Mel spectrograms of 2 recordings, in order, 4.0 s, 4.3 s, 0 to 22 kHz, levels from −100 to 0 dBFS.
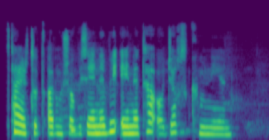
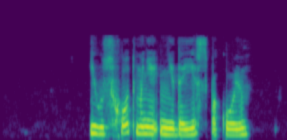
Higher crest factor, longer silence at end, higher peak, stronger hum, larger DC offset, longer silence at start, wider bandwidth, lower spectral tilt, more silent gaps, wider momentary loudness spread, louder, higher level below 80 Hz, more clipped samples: about the same, 18 dB vs 14 dB; about the same, 0.6 s vs 0.6 s; about the same, -2 dBFS vs -2 dBFS; neither; neither; second, 0.15 s vs 1.35 s; first, 9.8 kHz vs 7.2 kHz; second, -6.5 dB/octave vs -8 dB/octave; neither; first, 12 LU vs 8 LU; second, -19 LUFS vs -14 LUFS; second, -72 dBFS vs -56 dBFS; neither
